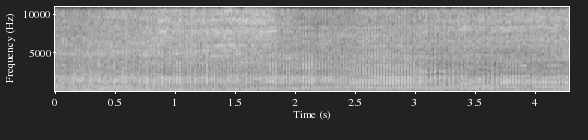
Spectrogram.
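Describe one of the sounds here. Other motorbike engines buzz just ahead.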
